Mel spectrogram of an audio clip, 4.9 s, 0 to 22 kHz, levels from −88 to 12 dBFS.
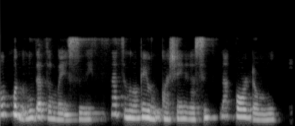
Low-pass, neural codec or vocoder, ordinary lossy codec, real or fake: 7.2 kHz; codec, 24 kHz, 0.9 kbps, WavTokenizer, medium music audio release; none; fake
